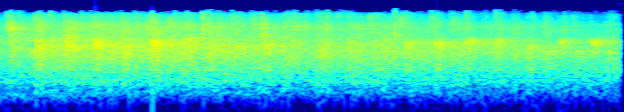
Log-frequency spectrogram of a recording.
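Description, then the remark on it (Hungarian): Sustained audience applause welcoming a performer fills the whole stretch, a dense, steady crackle of many hands clapping at an even loudness with no voices audible. “Őt is szert tapsol is köszöntsük.”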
